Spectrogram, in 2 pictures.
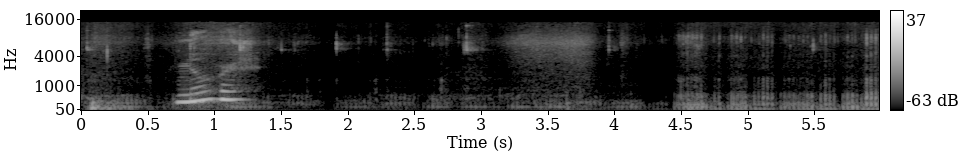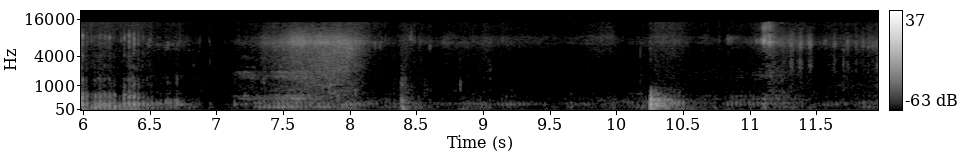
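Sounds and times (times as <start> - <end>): cat purring faintly: 0.0 - 9.3.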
